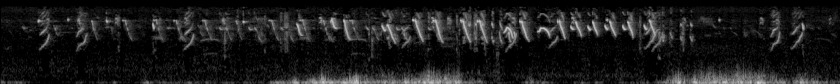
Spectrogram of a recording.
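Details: Several saffron finches calling together, a dense chorus of high, sharp downslurred chirps and short trills overlapping almost continuously, with bursts of low rumbling noise in the background.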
